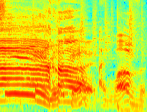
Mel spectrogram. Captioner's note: laughs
